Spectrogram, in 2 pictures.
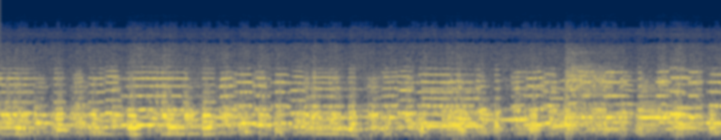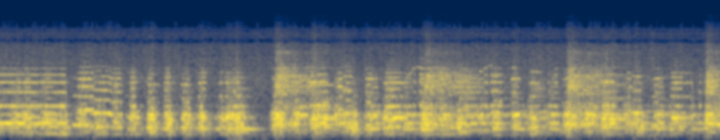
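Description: Brass band playing a Russian imperial military march, with a brief break in the music about twelve seconds in.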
